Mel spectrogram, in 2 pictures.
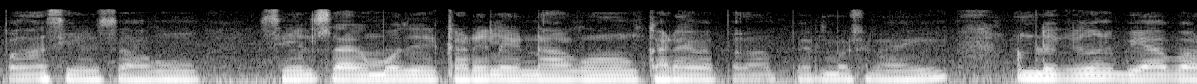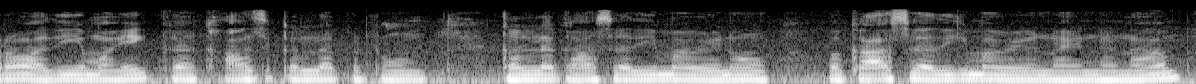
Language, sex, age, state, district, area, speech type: Tamil, male, 18-30, Tamil Nadu, Thanjavur, urban, spontaneous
